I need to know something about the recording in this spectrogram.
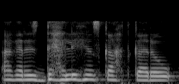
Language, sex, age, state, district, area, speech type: Kashmiri, female, 30-45, Jammu and Kashmir, Anantnag, rural, spontaneous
